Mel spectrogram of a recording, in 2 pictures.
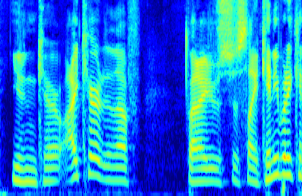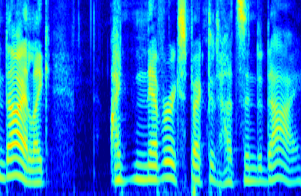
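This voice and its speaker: A man's normal speaking voice, fairly high for a man, with ordinary pitch variation and a fairly quick pace. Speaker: podcast co-host, film enthusiast. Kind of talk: casual chat.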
